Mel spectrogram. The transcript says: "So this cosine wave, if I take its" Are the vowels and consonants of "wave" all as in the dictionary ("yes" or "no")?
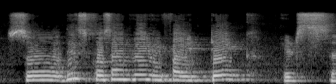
no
